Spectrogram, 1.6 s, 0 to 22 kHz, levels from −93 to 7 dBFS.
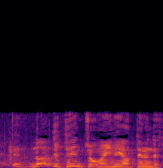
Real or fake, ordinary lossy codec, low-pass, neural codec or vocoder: real; none; 7.2 kHz; none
